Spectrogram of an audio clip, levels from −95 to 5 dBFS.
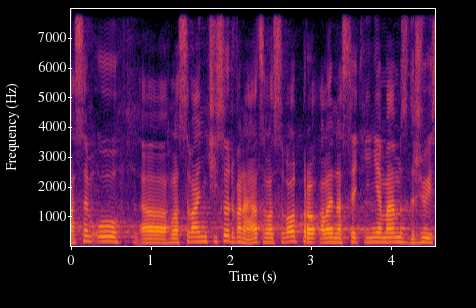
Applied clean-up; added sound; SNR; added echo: none; none; none; none.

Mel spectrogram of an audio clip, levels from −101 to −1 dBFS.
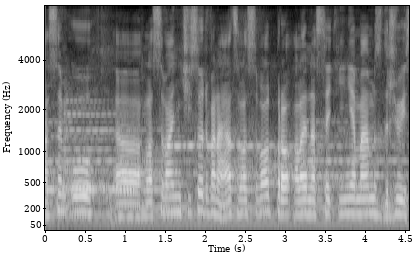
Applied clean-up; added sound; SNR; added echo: none; Piano; 8 dB; none.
